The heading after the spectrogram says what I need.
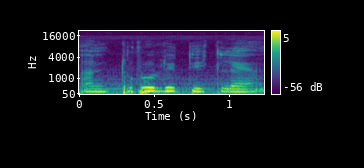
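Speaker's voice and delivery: barely audible oath; soft, hard to hear; too quiet. Real, not acted. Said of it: "Can you speak louder".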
